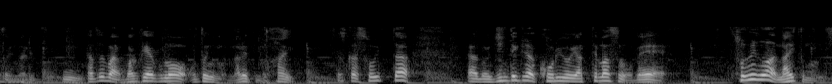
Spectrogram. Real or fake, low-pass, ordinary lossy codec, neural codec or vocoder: real; 7.2 kHz; MP3, 24 kbps; none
